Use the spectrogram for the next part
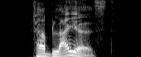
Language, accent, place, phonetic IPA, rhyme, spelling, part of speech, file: German, Germany, Berlin, [fɛɐ̯ˈblaɪ̯əst], -aɪ̯əst, verbleiest, verb, De-verbleiest.ogg
- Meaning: second-person singular subjunctive I of verbleien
